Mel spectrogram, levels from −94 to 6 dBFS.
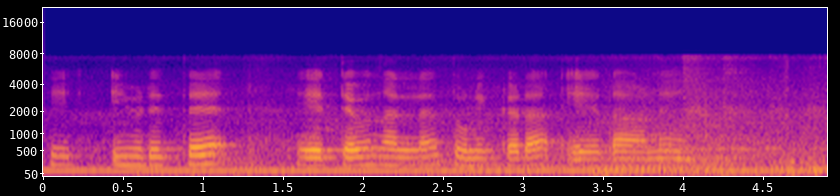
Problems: none marked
